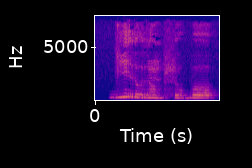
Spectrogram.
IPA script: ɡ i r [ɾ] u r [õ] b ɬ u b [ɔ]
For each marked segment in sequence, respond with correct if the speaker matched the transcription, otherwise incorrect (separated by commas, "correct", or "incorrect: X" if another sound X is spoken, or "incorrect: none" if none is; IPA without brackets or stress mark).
correct, correct, incorrect: o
